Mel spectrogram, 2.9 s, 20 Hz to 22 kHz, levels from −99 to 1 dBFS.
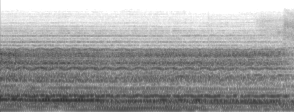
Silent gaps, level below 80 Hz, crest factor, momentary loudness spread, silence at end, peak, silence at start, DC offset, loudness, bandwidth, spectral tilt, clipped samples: none; -64 dBFS; 14 dB; 5 LU; 0 s; -10 dBFS; 0 s; under 0.1%; -24 LUFS; 10.5 kHz; -5 dB/octave; under 0.1%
